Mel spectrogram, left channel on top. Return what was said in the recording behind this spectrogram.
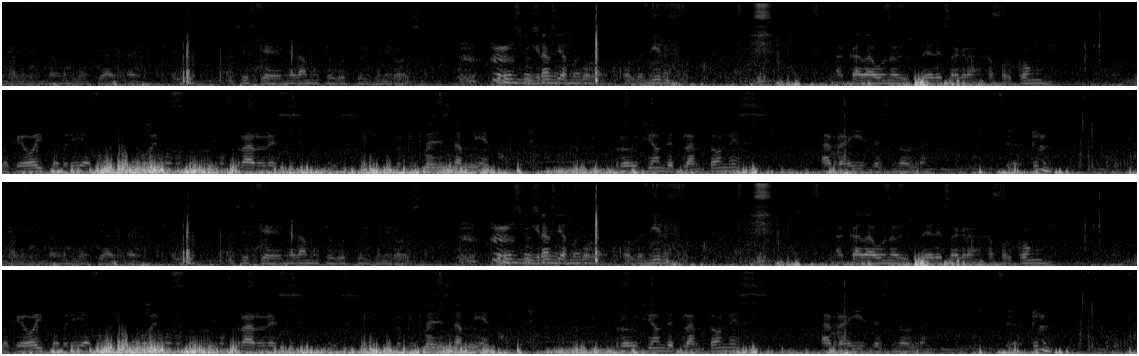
la Universidad de Jaén. Así es que me da mucho gusto, ingeniero, eso. Y gracias por venir a cada uno de ustedes a Granja Porcón. Lo que hoy podemos nosotros mostrarles es lo que ustedes están viendo: producción de plantones a raíz desnuda.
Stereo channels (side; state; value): both; identical; correlation 1.00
